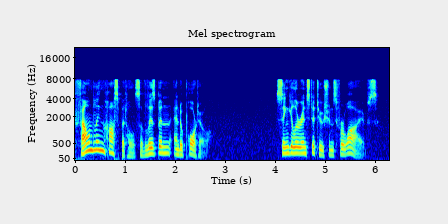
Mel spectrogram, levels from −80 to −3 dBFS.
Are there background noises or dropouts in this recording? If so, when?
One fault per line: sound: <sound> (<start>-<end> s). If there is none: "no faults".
no faults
